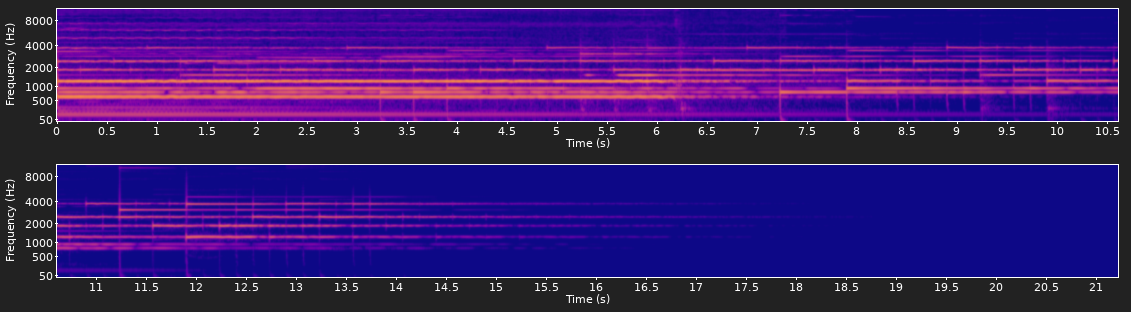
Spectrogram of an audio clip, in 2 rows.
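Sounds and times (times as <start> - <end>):
lullaby: 0.0 - 16.9.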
